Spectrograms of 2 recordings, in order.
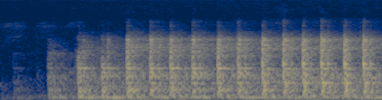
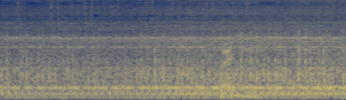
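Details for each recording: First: Bridgeport mill head after keyway and variable-speed pulley bushing replacement; the remaining noise is a high-gear clutch spline rattle from play: sharp even clicks about eight per second over a quiet hum. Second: Bridgeport mill head after adjusting high-gear clutch spline play and letting the belt housing self-center: even steady hum with constant mid tone, no rattle or knocking; runs smoothly.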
